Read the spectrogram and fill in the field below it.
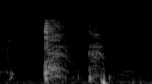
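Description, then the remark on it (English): Two raspy coughs, one right after the other, loud, with a slight throaty catch at the end and no talking around them. “Kind of sound like I was gonna cry, but I was just gonna cough.”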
